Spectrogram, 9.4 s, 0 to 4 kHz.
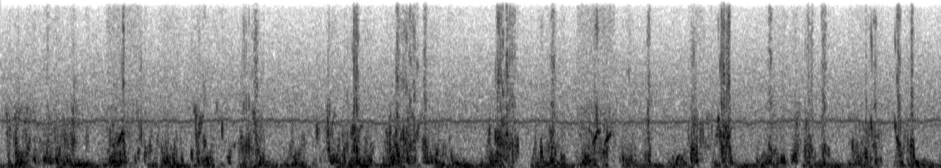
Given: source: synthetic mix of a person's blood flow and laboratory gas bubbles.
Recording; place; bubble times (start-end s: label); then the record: Doppler ultrasound of blood flow; precordium
0.03-0.90 s: bubbles
1.06-1.53 s: bubbles
1.57-1.87 s: bubbles
1.90-2.70 s: bubbles
3.08-3.75 s: bubbles
3.79-4.40 s: bubbles
4.46-4.62 s: bubbles
4.92-5.21 s: bubbles
5.36-5.66 s: bubbles
5.76-6.53 s: bubbles
6.86-7.35 s: bubbles
7.53-8.14 s: bubbles
8.20-8.30 s: bubbles
8.47-8.83 s: bubbles
8.92-9.20 s: bubbles
From the record:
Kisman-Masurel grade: 342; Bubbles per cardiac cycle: rolling drumbeat, 9 or more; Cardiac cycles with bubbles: 100%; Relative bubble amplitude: moderate (0.250 to 0.450); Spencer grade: 3 (all of the cardiac periods contain showers or single bubble signals, but not dominating or overriding the cardiac motion signals); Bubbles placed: anywhere in the cardiac cycle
